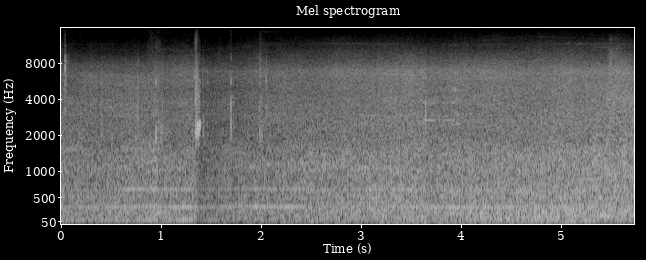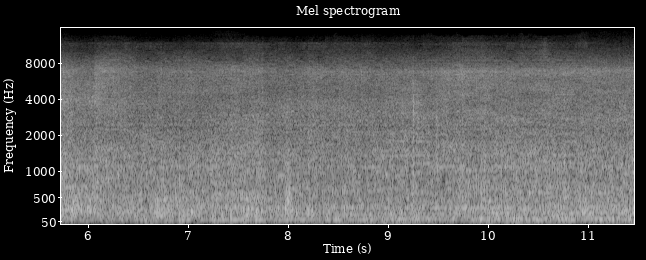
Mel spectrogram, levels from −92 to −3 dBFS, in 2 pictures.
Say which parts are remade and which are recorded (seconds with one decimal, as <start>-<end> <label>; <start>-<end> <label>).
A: 0.0-5.9 recorded; 5.9-11.0 remade; 11.0-11.5 recorded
